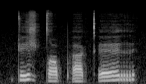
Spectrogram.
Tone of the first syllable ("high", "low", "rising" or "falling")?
rising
